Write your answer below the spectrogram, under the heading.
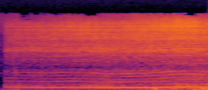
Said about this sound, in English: Any modern-day epic of life in the Amazon would have to feature the sound of chainsaws as its theme song. They're as common here in the state of Mato Grosso as dust devils and pickup trucks.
